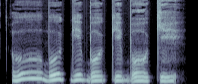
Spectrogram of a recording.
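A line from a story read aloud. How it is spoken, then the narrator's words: Muttered whisper. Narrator (Russian): шептал один клык себе под нос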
